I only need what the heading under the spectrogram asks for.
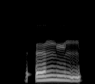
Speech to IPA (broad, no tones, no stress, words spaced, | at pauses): ʔɵŋyɲ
